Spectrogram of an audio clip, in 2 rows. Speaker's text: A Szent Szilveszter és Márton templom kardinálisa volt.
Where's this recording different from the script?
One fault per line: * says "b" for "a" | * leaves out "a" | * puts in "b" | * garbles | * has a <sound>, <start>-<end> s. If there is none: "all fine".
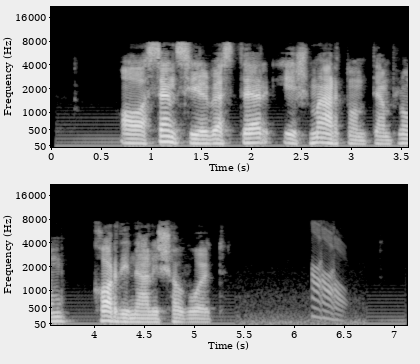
* has a chirp, 6.2-6.6 s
